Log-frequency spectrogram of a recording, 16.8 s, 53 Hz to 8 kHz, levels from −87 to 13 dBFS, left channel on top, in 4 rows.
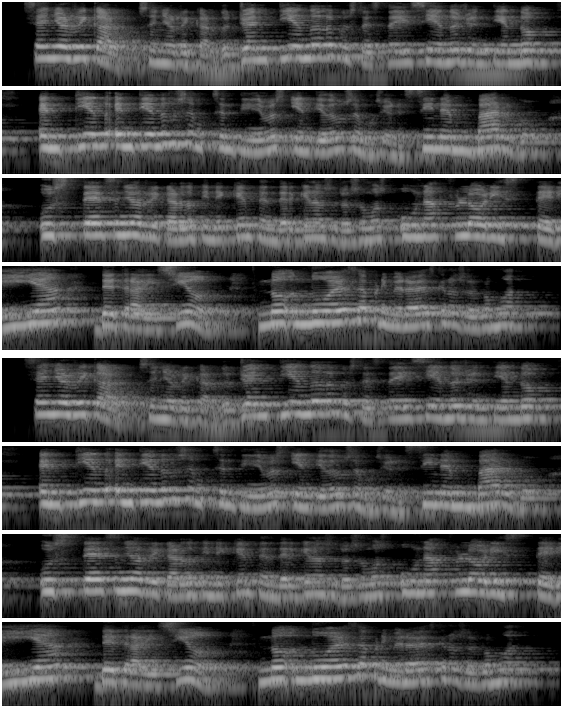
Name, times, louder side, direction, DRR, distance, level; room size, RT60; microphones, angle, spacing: voice 1, 0.2-4.1 4.5-8.2 8.7-14.2 14.5-16.4, left 1 dB, 30° left, 6 dB, 0.9 m, -29 dB
11.0 x 9.2 x 3.0 m, 1.2 s
head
